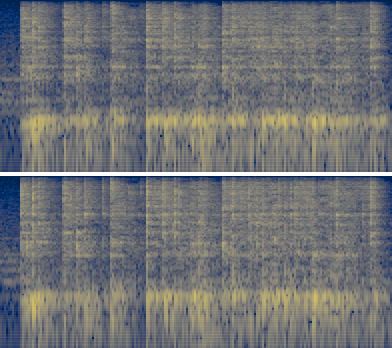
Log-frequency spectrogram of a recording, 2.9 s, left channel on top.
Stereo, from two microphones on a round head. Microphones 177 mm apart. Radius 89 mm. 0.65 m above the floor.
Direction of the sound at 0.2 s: 40° right (ahead or behind).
